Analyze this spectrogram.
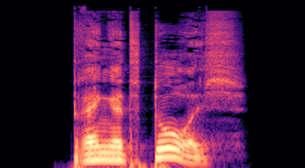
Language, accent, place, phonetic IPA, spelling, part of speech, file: German, Germany, Berlin, [ˌdʁɛŋət ˈdʊʁç], dränget durch, verb, De-dränget durch.ogg
- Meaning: second-person plural subjunctive II of durchdringen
